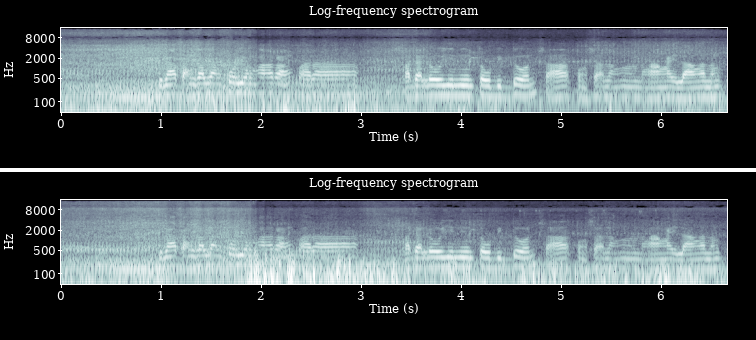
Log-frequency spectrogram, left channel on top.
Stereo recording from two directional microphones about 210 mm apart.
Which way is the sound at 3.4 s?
10° left (ahead or behind).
